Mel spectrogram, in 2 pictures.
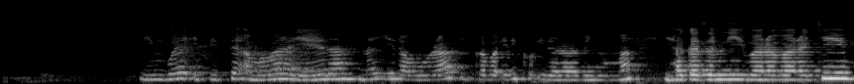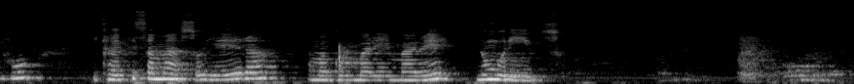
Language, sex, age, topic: Rundi, female, 25-35, agriculture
